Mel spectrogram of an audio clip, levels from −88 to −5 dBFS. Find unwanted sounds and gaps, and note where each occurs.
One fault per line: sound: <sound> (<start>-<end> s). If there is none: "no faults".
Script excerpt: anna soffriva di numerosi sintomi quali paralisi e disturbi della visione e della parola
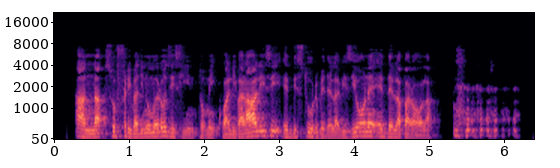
sound: laugh (5.3-6.2 s)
